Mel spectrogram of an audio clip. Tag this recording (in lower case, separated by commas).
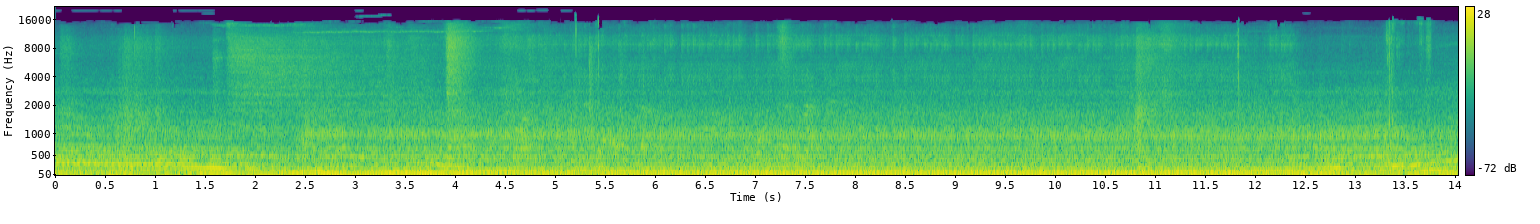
bus, vehicle, motor vehicle (road)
